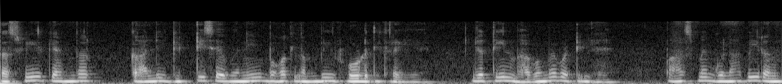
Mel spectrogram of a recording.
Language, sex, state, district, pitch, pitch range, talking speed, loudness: Hindi, male, Chhattisgarh, Sukma, 140 Hz, 130-150 Hz, 185 wpm, -15 LUFS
